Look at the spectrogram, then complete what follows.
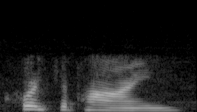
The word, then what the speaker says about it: quetiapine: It's for anxiety, and she can be mood swings, fluoxetine, and quintiapine.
